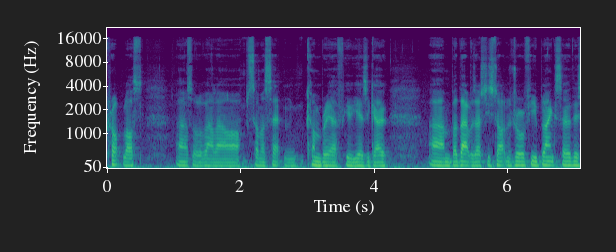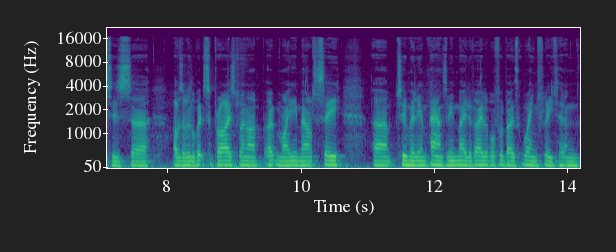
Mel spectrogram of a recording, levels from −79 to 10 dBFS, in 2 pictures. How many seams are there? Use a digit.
1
